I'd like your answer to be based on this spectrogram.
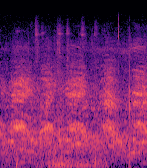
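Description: Auburn football fans chant the War Eagle battle cry as a crowd at a game against Hillcrest, a sustained roar of massed voices swelling and falling in waves across the stretch.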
